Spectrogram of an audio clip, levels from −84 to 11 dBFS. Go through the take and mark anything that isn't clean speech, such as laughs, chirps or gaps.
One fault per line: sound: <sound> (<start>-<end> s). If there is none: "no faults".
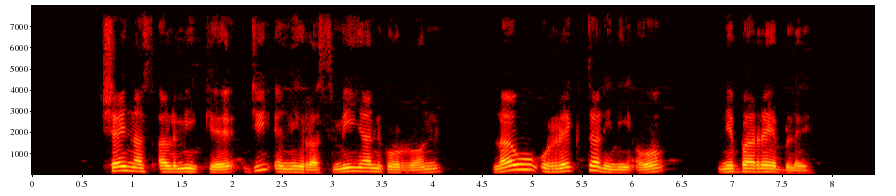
no faults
